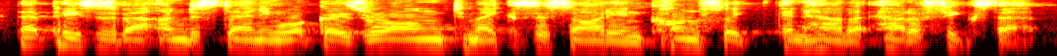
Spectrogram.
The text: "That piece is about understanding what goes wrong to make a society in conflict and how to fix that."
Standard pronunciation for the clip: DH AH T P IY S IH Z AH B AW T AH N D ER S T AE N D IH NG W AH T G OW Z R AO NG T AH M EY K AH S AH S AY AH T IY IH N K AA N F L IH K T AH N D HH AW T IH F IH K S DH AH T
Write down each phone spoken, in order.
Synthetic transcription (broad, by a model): DH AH T P IY S IH Z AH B AW T AH N D ER S T AE N D IH NG W AH T G OW Z R AO NG T AH M EY K AH S AH S AY AH T IY IH N K AA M F L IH K T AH N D HH AW T IH F IH K S DH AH T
